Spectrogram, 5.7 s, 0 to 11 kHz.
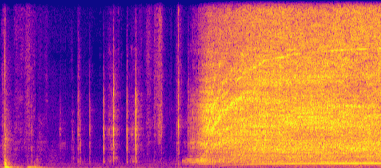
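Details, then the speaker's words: Old variable-speed 110 V angle grinder (Hitachi/Bosch box): a few handling clicks, then it spins up to a steady, fairly low whine at only about half speed; owner first suspected the speed controller, but the cause is a miswired plug. "actually SS Le she only running half speed no thought I might have been 240 volt machine and they just put a 110 volt plug on it but it is 110"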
